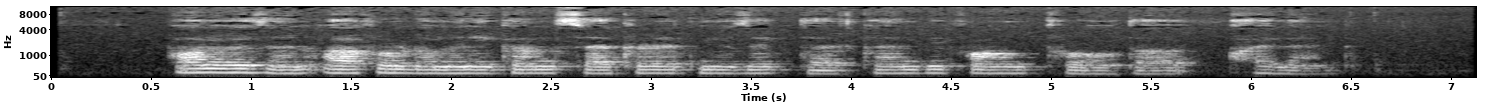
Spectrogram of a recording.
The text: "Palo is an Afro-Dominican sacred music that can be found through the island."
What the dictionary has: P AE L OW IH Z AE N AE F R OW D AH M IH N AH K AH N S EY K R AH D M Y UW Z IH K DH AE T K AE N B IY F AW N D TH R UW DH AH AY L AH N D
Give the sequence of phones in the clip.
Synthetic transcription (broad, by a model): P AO L OW IH Z AE N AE F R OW D AH M IH N AH K AH N S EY K R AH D M Y UW Z IH K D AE T K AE N B IY F AW N D T R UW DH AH AY L AH N D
